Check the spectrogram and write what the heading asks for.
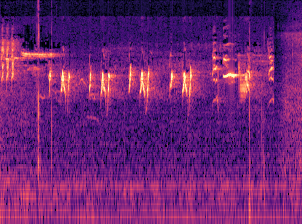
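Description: Bird chirping: a run of short, high chirps in uneven bursts, with a brief thin whistle near the start.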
